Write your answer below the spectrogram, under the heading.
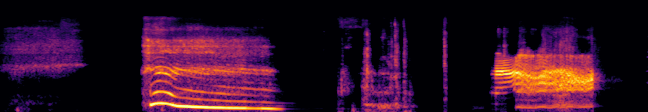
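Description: Someone strains to open a pickle jar: long, pitched groans of effort, then a few short scraping clicks and taps from the lid before another loud, drawn-out grunt.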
